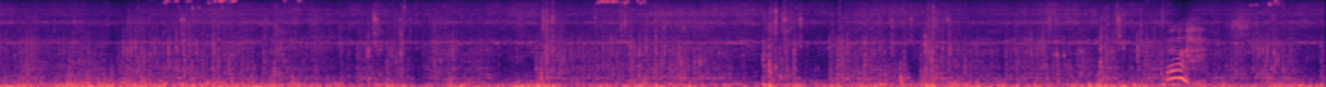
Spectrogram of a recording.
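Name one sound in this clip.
Wind rumbles loudly past the microphone.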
